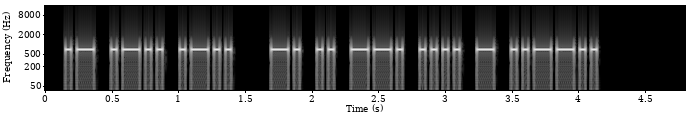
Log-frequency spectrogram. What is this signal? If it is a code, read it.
Morse code, heard as a keyed tone, about 28 wpm, 700 Hz. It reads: ALL NIGHT?
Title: Sentences from Top 700 Words 28wpm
